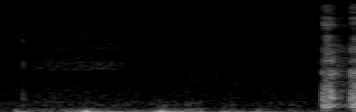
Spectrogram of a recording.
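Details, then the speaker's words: Adult with a dry throat during a live stream: low rumbling background, then two short harsh bursts at the end, a brief dry cough. "as always guys i have a dry throat but now that i when i upload the podcast like for those of you listening to this as a podcast you might not hear the coughs um because i'm gonna cut that out for sure"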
